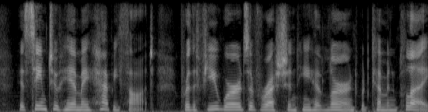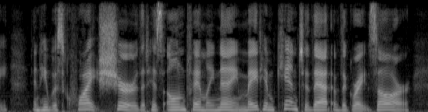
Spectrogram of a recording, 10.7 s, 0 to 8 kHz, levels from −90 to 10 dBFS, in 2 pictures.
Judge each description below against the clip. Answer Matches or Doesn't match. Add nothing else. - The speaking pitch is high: Matches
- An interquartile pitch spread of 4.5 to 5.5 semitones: Doesn't match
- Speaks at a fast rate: Matches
